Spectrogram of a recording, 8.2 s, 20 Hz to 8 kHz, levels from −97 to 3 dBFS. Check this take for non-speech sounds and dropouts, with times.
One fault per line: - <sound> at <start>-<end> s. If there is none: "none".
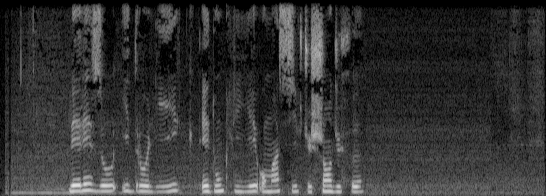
none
